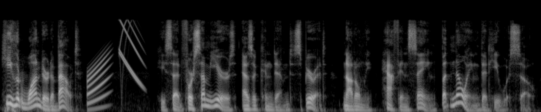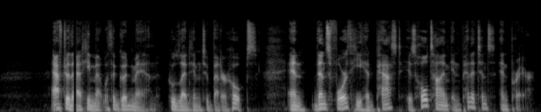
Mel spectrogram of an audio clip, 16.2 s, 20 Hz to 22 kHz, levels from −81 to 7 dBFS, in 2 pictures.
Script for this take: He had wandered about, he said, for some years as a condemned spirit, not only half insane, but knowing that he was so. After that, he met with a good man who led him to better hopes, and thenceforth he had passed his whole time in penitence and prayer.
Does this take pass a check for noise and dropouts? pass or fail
fail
